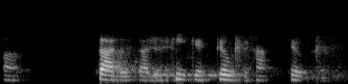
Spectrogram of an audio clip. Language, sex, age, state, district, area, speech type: Marathi, female, 18-30, Maharashtra, Satara, urban, conversation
